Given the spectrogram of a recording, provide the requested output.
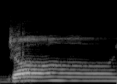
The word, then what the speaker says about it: gio: So the letter I here serves only to soften the G to the phonetic G, and then there is no I pronounced at all. – Quindi gio, ya.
